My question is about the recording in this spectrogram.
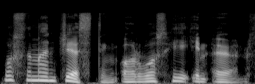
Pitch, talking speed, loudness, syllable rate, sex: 135 Hz, 210 wpm, -20 LUFS, 4.5 syllables/s, male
